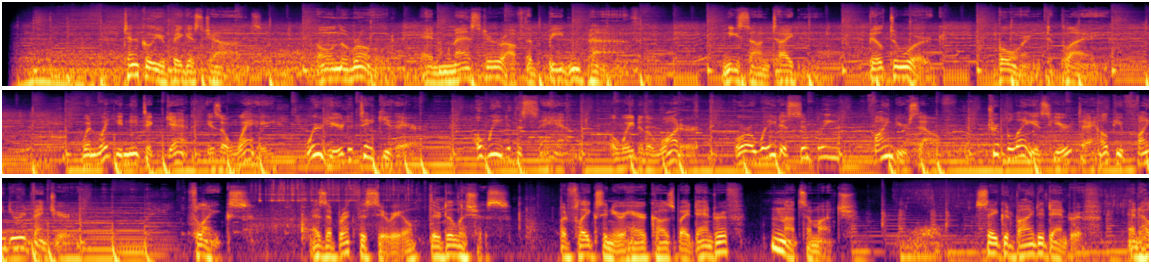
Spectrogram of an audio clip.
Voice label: Commercial

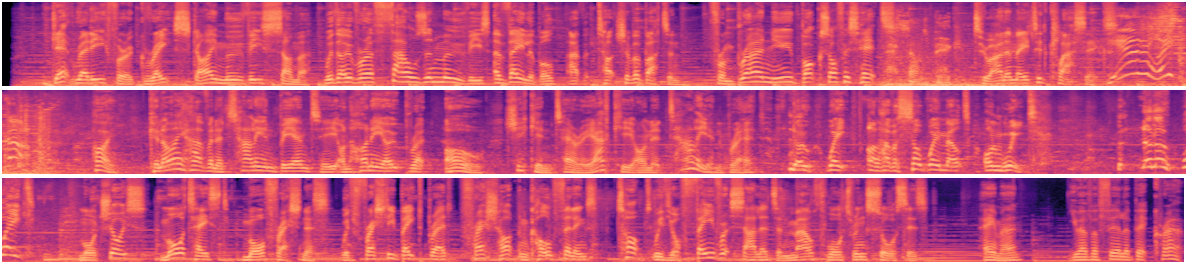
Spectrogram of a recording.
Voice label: Commercial

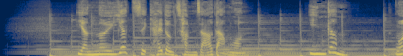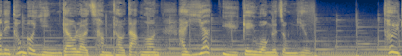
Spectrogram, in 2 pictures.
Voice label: Cantonese corporate voice

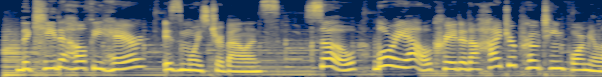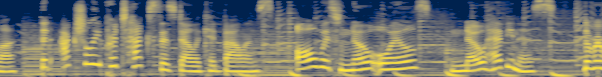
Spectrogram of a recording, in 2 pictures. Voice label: Commercial

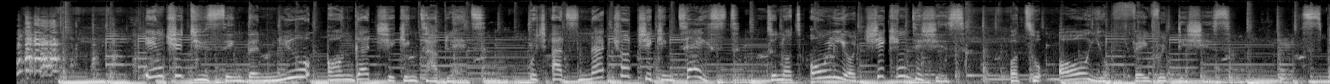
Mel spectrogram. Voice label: Accent reel

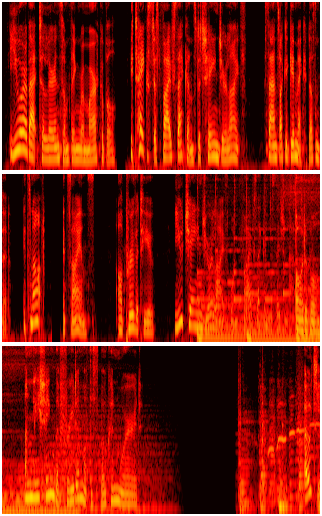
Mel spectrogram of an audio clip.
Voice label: Commercial

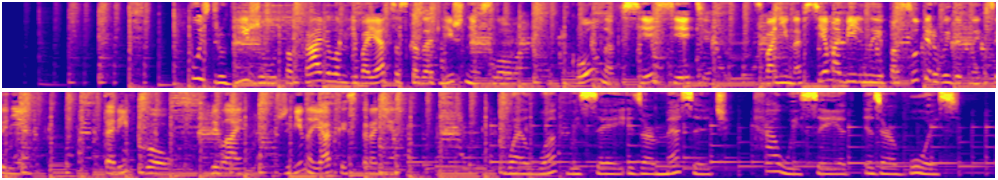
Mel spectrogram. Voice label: Russian Showreel

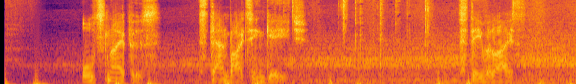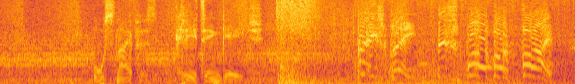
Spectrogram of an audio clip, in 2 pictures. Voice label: Video Game Reel

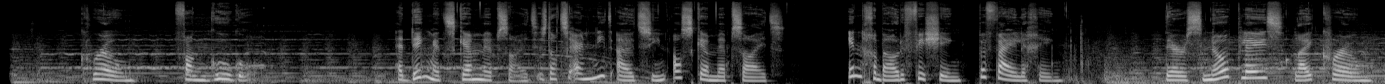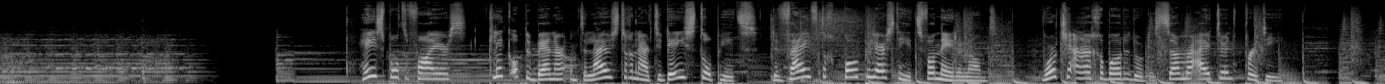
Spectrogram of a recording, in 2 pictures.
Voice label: Dutch Commercial Voicereel

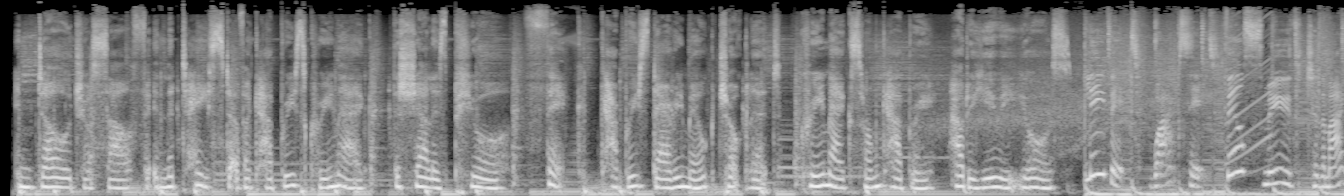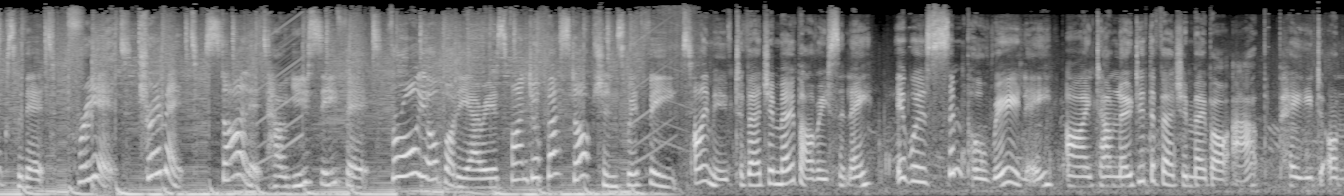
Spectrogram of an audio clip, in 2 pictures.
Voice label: Commercial

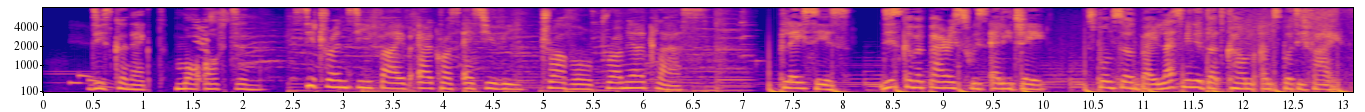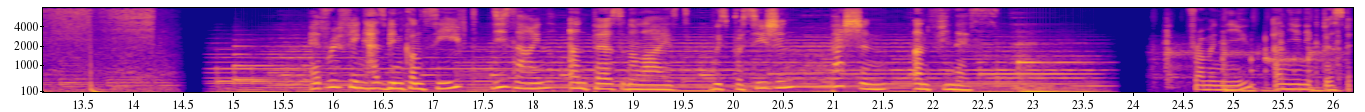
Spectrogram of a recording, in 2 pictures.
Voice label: EN Voicereel

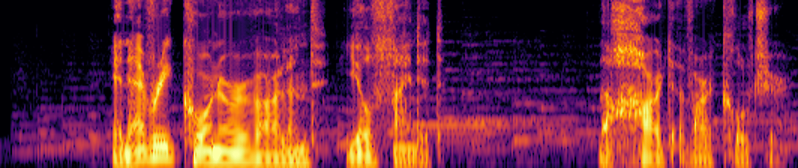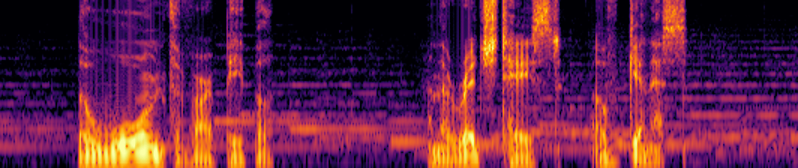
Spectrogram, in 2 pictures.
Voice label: Northern Irish Voice

